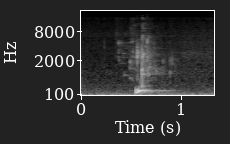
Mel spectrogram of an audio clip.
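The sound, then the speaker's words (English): A single quick sip of water: one short, faint, wet slurp standing alone in near silence. “Sorry, I'm going to take a sip of water, and you know you're going to have to hear a second.”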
